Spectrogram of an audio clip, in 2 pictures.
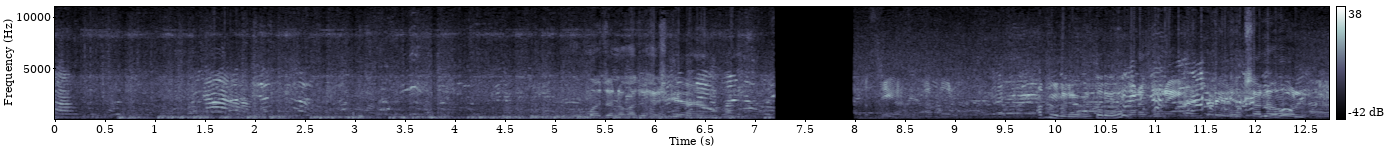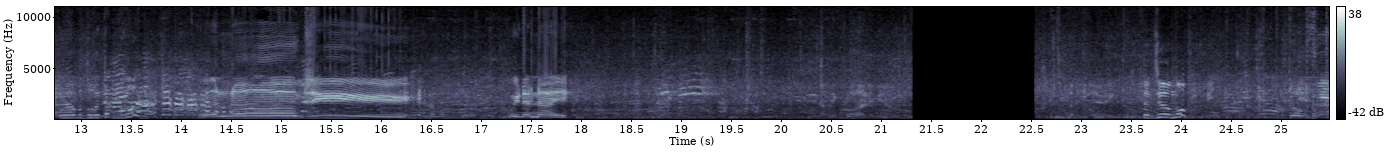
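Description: A crowd of young people chatter and call out outdoors.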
